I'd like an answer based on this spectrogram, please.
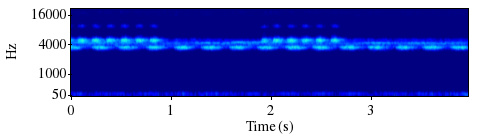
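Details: Grass insect chorus: a continuous piercing high buzz overlaid by two spells of quick pulsed chirps, each lasting about a second, with a soft low background hum throughout.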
